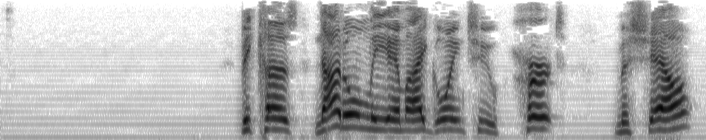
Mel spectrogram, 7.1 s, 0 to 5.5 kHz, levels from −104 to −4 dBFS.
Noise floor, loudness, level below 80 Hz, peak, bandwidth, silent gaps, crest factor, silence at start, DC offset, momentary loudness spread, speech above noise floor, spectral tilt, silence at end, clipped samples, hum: -68 dBFS; -18 LUFS; -62 dBFS; -2 dBFS; 5.4 kHz; none; 18 dB; 2.4 s; under 0.1%; 15 LU; 51 dB; -6.5 dB/octave; 0.2 s; under 0.1%; 60 Hz at -60 dBFS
